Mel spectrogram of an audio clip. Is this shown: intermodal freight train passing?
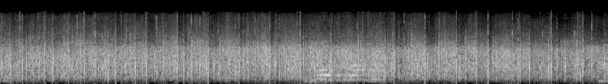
no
